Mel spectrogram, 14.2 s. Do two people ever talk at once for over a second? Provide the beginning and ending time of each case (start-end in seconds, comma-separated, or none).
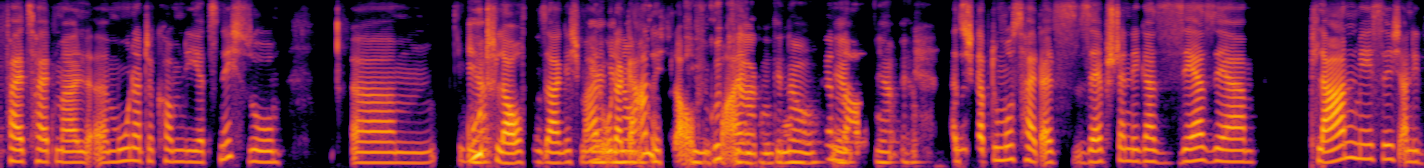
5.9-7.5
